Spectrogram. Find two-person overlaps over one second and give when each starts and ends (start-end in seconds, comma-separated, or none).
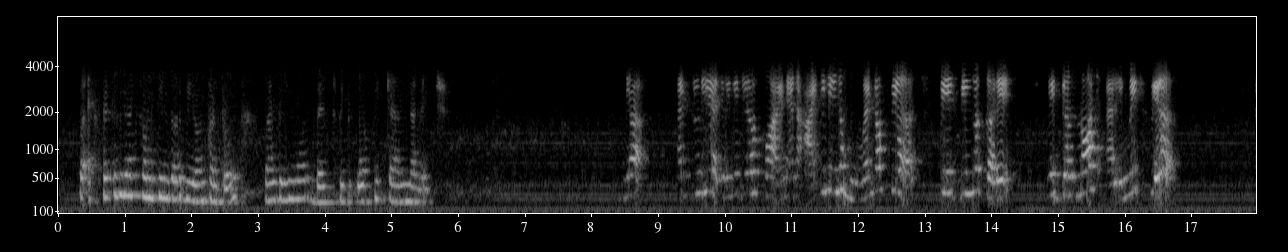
none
